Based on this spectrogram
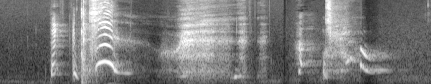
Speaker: oh right here I have a sneeze bless you excuse me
